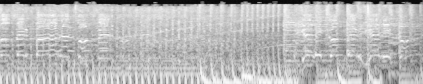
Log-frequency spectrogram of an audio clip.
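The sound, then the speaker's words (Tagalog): A loud helicopter with a rapid, steady thumping chop and a harsh engine whine, holding strong for several seconds with no voices. “Sana all naka-helicopter.”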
